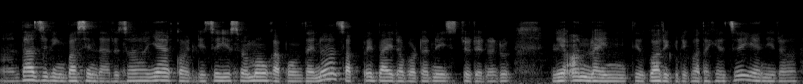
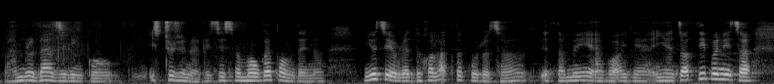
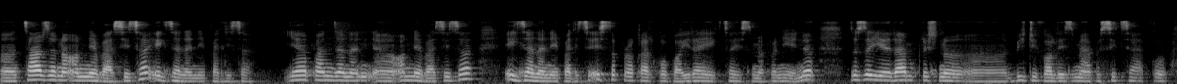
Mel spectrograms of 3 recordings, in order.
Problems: constant background noise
